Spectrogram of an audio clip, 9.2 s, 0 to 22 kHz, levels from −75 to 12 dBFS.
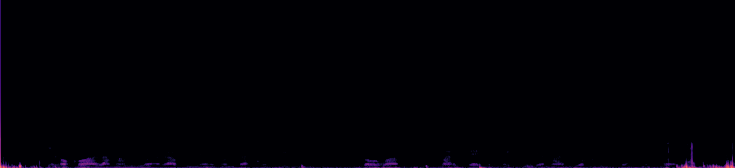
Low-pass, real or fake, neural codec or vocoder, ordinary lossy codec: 3.6 kHz; fake; codec, 16 kHz in and 24 kHz out, 2.2 kbps, FireRedTTS-2 codec; MP3, 24 kbps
